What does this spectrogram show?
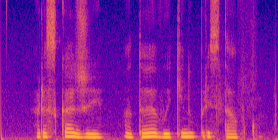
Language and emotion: Russian, neutral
